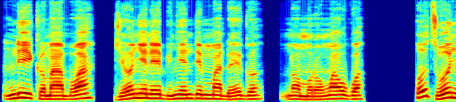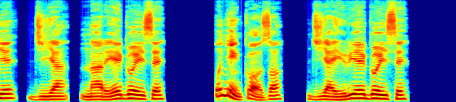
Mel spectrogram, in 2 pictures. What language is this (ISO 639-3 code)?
ibo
